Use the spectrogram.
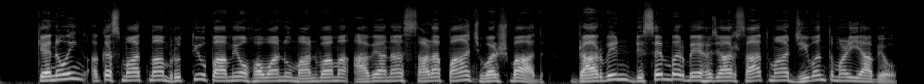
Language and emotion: Gujarati, neutral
